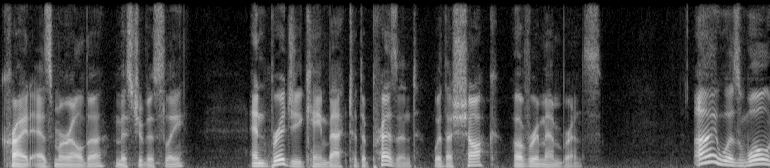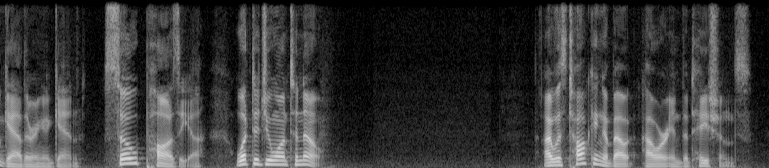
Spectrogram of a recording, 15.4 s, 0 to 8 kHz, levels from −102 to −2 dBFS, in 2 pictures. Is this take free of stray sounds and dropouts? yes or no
yes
